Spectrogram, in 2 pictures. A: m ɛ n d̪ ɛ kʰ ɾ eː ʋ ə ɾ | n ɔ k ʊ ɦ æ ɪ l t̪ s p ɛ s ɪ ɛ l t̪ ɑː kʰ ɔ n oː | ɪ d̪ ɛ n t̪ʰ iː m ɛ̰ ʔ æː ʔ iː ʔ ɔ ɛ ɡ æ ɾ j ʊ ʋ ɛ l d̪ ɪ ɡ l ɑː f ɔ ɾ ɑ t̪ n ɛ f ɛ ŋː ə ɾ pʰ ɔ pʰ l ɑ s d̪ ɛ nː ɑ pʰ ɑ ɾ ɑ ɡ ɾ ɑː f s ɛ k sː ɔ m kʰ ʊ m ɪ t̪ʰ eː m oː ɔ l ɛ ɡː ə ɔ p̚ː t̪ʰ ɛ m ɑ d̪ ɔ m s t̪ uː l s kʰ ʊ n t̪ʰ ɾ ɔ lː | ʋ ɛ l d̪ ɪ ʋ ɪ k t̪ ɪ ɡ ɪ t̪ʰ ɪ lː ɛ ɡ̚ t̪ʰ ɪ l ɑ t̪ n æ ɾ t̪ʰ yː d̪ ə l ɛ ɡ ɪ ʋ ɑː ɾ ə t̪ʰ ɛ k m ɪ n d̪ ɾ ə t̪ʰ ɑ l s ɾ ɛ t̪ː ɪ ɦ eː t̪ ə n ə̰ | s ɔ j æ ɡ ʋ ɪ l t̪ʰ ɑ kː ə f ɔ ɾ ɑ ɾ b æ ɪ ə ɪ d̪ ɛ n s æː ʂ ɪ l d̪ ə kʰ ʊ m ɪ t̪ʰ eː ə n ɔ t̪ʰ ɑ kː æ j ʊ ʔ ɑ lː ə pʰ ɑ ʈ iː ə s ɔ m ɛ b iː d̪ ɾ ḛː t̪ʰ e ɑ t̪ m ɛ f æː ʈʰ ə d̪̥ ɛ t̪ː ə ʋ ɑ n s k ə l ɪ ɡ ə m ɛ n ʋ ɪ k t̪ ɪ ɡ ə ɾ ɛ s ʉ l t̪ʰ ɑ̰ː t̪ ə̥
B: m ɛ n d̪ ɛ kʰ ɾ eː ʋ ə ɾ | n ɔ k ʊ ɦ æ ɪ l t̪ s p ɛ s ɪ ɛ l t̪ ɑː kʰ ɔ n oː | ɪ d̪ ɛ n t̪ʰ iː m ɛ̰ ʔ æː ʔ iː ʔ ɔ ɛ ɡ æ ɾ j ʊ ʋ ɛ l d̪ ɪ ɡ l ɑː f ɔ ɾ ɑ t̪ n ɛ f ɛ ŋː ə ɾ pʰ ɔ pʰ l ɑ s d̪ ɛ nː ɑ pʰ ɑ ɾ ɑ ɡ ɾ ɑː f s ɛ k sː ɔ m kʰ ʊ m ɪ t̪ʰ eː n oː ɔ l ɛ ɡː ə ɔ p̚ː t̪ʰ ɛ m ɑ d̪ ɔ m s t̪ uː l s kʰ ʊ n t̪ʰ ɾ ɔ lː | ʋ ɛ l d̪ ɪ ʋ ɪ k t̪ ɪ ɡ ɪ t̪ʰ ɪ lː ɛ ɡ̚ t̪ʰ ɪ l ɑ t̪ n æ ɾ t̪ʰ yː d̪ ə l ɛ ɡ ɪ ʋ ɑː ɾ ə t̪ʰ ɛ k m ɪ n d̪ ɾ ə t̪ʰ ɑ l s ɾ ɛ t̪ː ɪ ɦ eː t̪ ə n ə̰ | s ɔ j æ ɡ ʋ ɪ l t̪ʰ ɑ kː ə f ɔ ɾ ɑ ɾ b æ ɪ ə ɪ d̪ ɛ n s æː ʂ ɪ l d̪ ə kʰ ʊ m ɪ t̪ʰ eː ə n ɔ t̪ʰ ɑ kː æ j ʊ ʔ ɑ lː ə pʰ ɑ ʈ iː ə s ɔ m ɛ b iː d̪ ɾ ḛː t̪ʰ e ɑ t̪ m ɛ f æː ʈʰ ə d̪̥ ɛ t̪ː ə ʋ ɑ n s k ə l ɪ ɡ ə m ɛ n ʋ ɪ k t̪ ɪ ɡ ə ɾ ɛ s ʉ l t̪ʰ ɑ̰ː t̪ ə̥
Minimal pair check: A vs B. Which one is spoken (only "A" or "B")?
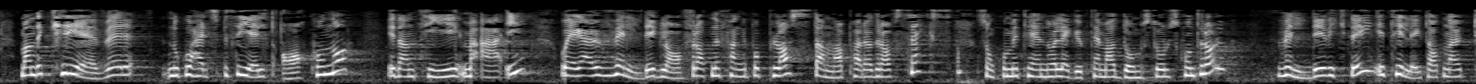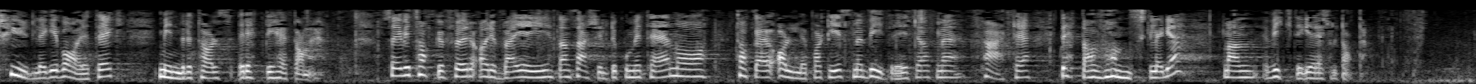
B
